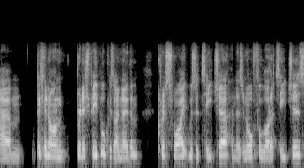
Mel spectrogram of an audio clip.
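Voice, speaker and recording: A medium-pitched man with an English accent, fairly even intonation and a moderate pace. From England. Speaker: rugby referee. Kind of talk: webinar presentation. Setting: online webinar call.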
